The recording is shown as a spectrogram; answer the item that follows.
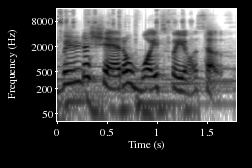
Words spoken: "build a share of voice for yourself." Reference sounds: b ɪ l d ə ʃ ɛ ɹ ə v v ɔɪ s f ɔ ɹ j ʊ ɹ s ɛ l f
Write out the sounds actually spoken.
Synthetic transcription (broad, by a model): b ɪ l d ə ʃ ɛ ɹ ə v v ɔɪ s f ɔ ɹ j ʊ ɹ s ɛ l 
